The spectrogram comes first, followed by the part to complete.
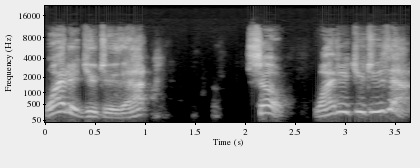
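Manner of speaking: loud, high, accusing, demanding prosecutorial tone. Contrasting two kinds of curiosity, showing prosecutorial curiosity. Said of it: "Prosecutorial curiosity is".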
